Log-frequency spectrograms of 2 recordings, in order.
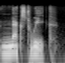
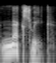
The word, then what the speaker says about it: next week: Pronunciation A was next week, with a really clear, sharp T sound. But pronunciation B was more like next week, where that T just, poof, vanished.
